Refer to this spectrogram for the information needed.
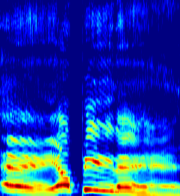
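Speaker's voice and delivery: put-on loud, drawn-out Italian accent. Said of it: "a Bobby Buds impression of Bobby Buds doing an Italian impression".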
